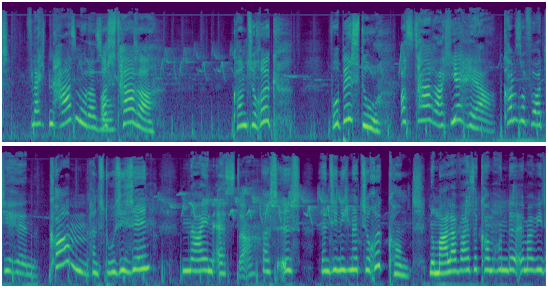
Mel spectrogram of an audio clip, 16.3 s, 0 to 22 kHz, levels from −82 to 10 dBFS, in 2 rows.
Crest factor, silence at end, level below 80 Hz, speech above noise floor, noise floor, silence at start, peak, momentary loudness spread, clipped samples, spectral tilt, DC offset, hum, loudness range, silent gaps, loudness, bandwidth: 16 dB; 0 s; -42 dBFS; 24 dB; -39 dBFS; 0 s; 0 dBFS; 13 LU; under 0.1%; -2 dB/octave; under 0.1%; none; 2 LU; none; -14 LUFS; 19 kHz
